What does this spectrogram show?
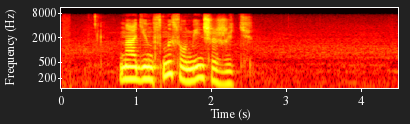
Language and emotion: Russian, neutral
